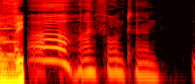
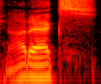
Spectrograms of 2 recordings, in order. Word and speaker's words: iPhone X: iPhone 10.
